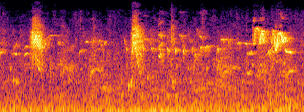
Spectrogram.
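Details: Feeding canaries in an aviary: two loud sharp chirps, then a high buzzy twitter toward the end, with soft chatter between them.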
